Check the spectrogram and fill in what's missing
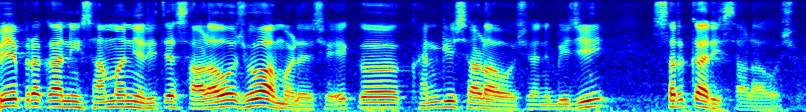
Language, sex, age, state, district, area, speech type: Gujarati, male, 30-45, Gujarat, Junagadh, urban, spontaneous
